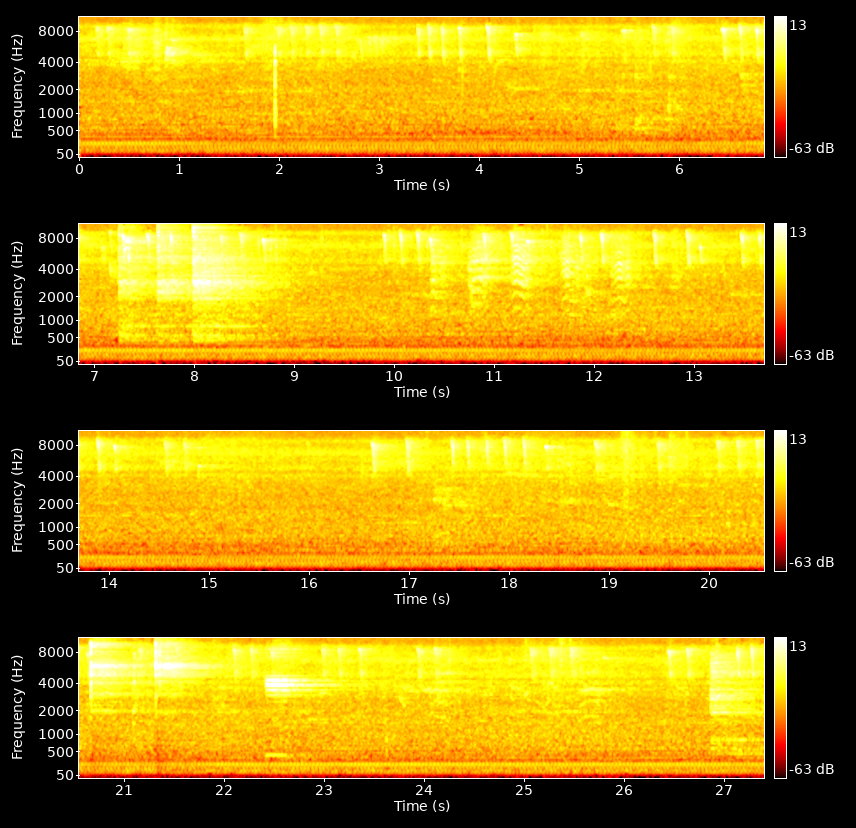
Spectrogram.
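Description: Forest birds chirping: quick, high chirps come and go, with louder, busier bursts about seven seconds in and again around twenty-one seconds, over a low steady hum.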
